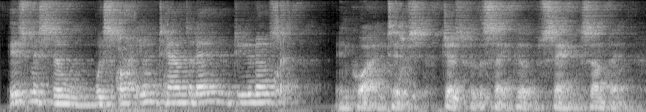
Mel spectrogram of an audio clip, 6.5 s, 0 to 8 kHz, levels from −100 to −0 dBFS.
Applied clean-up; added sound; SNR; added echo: neural separator model SepFormer DNS4.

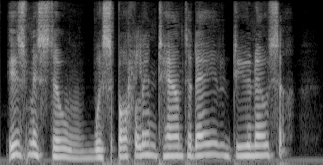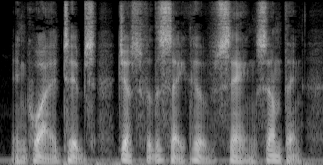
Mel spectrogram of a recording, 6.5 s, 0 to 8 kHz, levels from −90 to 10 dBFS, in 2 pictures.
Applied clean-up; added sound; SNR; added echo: none; none; none; none.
